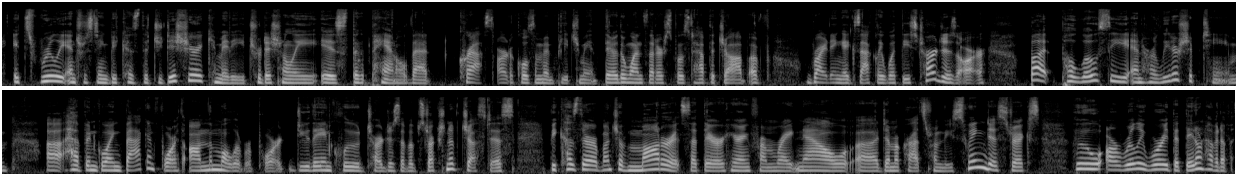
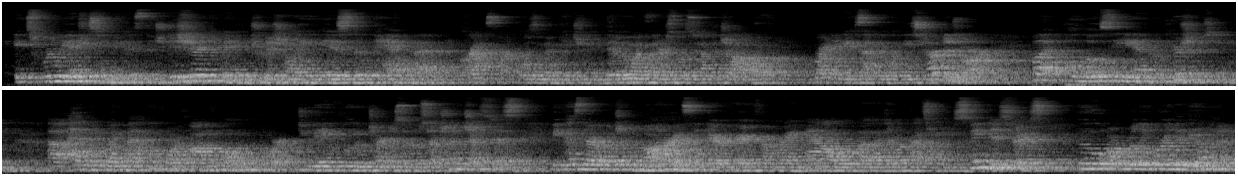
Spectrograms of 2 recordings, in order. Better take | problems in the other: first | off-mic speech; far // room echo; strong; dies away in 2.7 s

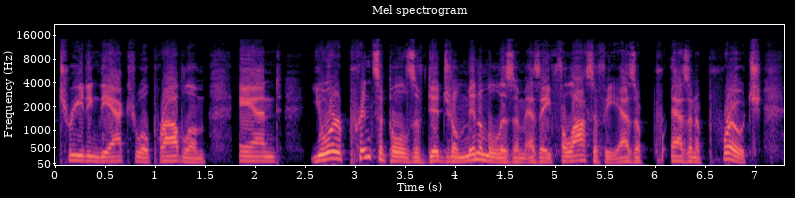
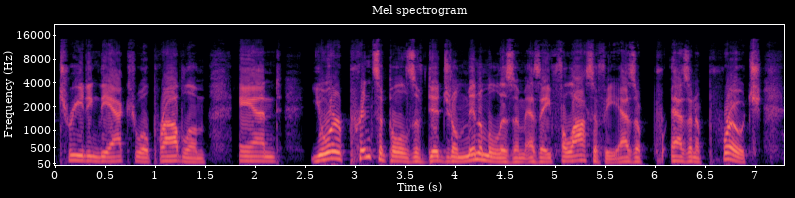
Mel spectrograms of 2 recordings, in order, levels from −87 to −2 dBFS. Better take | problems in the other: neither | distortion; slight; 10 dB below the speech; the same in both

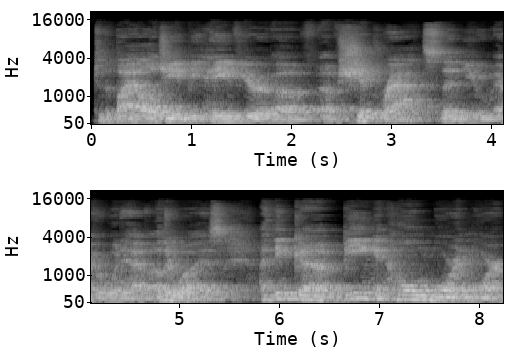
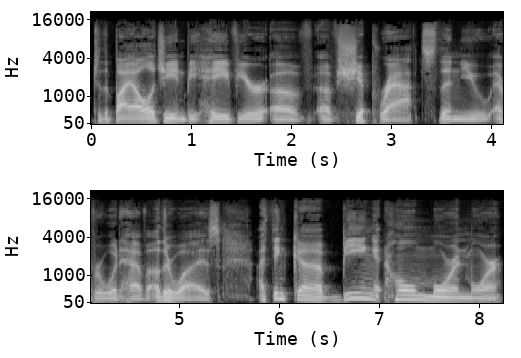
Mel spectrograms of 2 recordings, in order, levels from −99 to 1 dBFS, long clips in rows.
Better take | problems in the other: second | off-mic speech; far // room echo; noticeable; dies away in 0.8 s

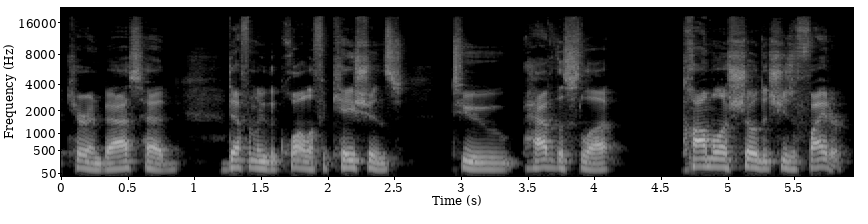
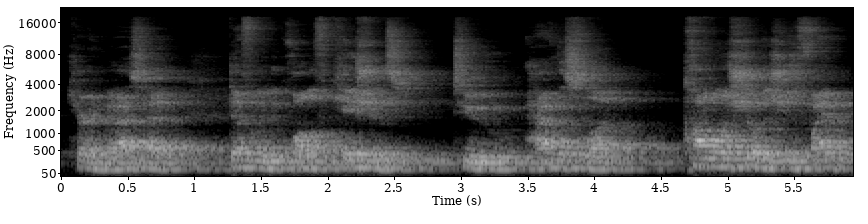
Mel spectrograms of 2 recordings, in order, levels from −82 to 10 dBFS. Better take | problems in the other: first | off-mic speech; far // room echo; noticeable; dies away in 1.2 s

